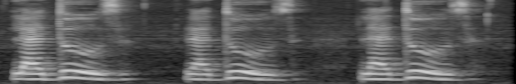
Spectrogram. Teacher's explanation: La voyelle O est suivie par le son Z, Z, Z. Il faut donc prononcer un O fermé.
